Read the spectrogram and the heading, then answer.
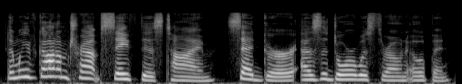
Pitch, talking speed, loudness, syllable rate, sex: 225 Hz, 210 wpm, -18 LUFS, 4.7 syllables/s, female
